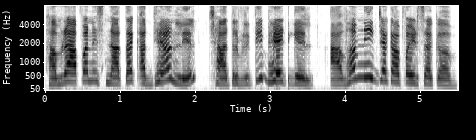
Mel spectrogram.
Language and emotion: Maithili, happy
